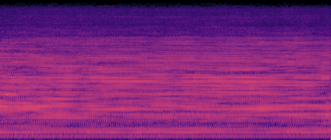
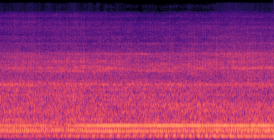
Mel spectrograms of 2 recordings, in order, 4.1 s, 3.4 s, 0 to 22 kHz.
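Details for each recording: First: 20-inch planer, baseline cut before spiral cutterhead upgrade, knives beyond dull; loud high hissing cut over steady motor whine dropping off as board clears, harsh ragged cut. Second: 20-inch planer just fitted with spiral carbide cutterhead, first power-on unloaded; smooth quiet whir, clean steady tone, no knocking or bearing growl, so quiet it seems off, cutterhead and feed rollers working properly.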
